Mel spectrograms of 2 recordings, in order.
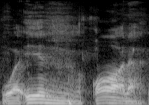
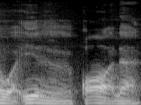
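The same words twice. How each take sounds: No difference in how they are said.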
